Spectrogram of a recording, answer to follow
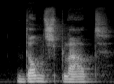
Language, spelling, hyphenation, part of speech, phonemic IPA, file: Dutch, dansplaat, dans‧plaat, noun, /ˈdɑnsplaːt/, Nl-dansplaat.ogg
- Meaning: a record or CD that contains music suitable for dancing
